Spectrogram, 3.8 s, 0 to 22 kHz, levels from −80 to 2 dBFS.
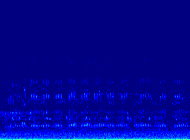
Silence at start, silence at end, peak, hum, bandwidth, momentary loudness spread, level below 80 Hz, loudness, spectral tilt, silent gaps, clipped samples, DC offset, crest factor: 0 s; 0 s; -34 dBFS; none; 16 kHz; 1 LU; -46 dBFS; -50 LUFS; -5 dB/octave; none; under 0.1%; under 0.1%; 12 dB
